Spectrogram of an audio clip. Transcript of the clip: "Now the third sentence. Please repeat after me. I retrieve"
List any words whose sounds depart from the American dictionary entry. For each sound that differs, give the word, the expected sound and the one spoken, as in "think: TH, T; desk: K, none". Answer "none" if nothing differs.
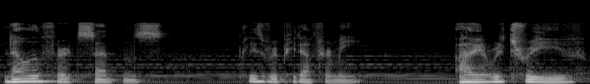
none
